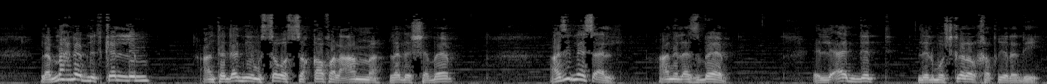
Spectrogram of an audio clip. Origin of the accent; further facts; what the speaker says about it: Egypt; مش بس عندنا في مصر بل في العالم كله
